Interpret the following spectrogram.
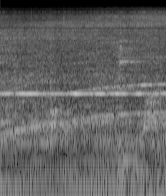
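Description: Amplified electric guitars droning at the start of a rock song: a steady, high, held feedback-like tone with a lower note sliding slowly upward beneath it.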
